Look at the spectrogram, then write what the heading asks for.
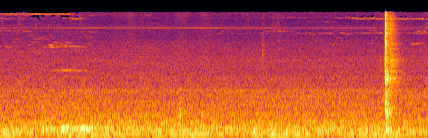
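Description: Low, steady rumble inside a Tokaido Shinkansen car as the train slows to a stop alongside a station platform, with a single sharp click just before the end.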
